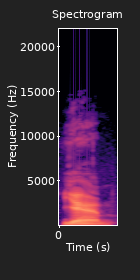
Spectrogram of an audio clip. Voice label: "yam", English; Speech Pro

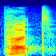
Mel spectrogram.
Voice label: "putt", English

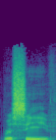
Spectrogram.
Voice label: "receive", English

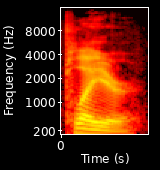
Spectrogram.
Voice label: "player", English; Speech Pro

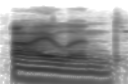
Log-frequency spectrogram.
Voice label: "island", English

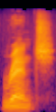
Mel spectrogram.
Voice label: "wrench", English

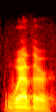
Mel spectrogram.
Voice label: "weather", English

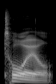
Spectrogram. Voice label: "toil", English

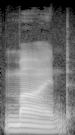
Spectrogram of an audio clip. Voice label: "mind", English, I (long)

